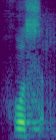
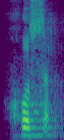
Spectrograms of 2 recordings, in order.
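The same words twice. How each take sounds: Both takes have the same delivery.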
